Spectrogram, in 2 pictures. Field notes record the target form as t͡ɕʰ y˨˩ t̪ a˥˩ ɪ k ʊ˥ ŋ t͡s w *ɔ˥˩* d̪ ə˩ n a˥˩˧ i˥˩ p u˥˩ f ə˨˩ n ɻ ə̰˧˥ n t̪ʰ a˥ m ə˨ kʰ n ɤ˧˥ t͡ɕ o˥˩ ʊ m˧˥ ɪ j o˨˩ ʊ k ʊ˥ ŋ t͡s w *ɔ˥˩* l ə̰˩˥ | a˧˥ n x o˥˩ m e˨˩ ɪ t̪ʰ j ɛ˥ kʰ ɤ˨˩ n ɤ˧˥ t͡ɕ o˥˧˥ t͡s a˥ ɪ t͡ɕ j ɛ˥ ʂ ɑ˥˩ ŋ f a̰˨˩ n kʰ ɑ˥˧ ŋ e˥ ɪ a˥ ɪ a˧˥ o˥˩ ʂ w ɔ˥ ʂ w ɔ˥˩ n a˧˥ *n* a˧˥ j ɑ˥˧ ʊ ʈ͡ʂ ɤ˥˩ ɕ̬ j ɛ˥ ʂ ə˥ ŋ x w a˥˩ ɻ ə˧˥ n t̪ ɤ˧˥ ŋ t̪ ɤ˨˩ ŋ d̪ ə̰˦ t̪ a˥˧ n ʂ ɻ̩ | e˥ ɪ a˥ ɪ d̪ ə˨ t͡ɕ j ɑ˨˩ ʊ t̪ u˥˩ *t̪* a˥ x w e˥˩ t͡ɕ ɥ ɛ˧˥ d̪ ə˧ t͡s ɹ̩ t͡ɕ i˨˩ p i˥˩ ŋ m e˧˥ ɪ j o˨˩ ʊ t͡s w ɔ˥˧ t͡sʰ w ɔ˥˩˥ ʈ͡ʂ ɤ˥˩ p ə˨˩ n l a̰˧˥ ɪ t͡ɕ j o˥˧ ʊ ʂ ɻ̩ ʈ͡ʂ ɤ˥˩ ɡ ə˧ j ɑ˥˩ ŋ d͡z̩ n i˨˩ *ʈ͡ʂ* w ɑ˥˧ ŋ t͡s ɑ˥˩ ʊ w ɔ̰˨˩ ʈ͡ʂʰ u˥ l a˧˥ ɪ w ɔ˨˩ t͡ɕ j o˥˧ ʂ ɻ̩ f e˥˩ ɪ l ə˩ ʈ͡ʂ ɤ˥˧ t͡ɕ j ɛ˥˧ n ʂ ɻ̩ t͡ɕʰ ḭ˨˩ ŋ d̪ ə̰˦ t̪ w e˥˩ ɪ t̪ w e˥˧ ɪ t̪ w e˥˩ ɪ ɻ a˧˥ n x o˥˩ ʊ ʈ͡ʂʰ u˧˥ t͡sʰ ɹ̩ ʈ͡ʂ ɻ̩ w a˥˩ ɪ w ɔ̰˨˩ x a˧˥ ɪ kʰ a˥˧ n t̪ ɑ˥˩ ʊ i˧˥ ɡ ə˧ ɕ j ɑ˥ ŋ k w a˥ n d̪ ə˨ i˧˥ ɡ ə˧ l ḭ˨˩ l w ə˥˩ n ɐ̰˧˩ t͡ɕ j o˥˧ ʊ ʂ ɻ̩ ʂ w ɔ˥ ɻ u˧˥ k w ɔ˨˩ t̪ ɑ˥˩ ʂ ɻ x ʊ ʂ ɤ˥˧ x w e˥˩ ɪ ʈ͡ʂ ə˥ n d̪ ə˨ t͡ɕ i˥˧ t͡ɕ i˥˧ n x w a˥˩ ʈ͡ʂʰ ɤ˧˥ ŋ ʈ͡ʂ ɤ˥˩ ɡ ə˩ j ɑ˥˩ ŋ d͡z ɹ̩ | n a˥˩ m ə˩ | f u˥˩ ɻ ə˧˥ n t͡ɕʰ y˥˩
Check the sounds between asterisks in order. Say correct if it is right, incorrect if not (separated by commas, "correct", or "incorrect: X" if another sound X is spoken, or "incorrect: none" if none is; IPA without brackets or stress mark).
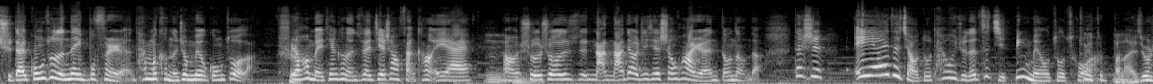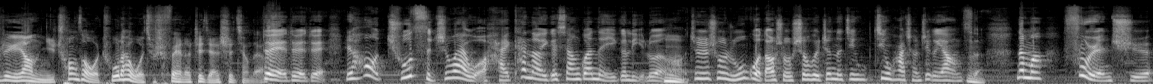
correct, correct, correct, incorrect: t̪ʰ, incorrect: ʈ͡ʂʰ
